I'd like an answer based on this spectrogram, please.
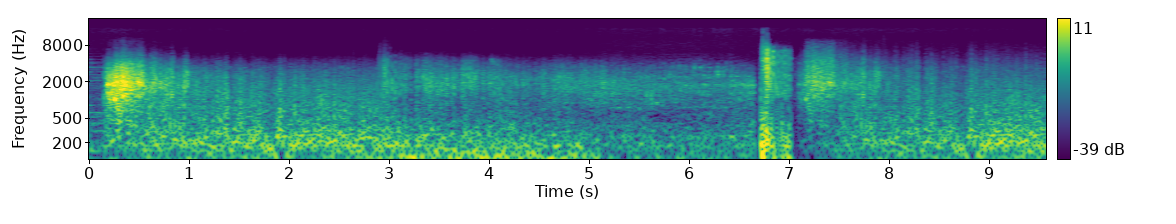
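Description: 1960s TV sound-effect explosion of a big undersea gun hit by a missile: a blast at the start, then a steady rumbling noise, and a second sharp blast about seven seconds in.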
